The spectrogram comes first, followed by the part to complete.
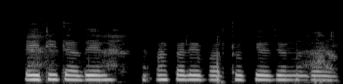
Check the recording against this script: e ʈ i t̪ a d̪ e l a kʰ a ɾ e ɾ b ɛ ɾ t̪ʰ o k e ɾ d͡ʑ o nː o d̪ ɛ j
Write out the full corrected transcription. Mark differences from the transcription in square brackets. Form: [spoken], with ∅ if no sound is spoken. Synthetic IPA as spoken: e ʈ i t̪ a d̪ e [ɾ] a [k] a ɾ e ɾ b [a] ɾ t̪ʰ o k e ɾ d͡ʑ o nː o d̪ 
